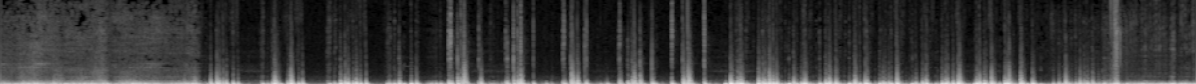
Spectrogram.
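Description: Long painted fingernails on both hands quickly tap, scratch, swirl and rub over the rounded metal mesh grille of a black condenser microphone with a hollow head. The result is a fast, dense run of deep, boomy thumps and scrapes over a steady low hum, with occasional sharper, brighter ticks.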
